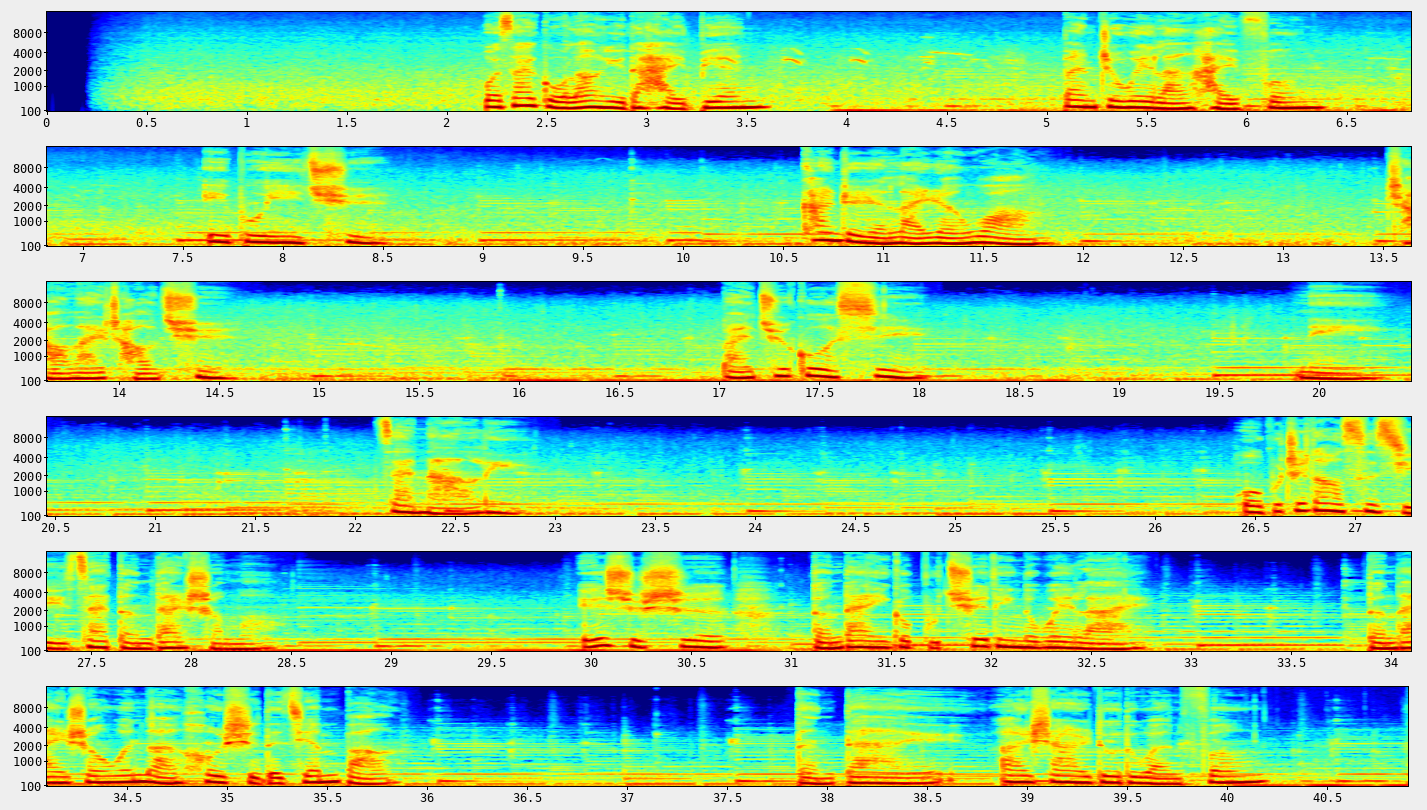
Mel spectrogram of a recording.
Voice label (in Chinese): 独白 小情书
